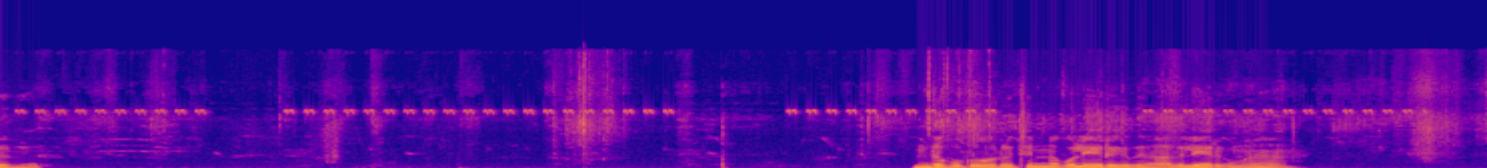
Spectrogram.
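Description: Hands scrape and dig at dry soil.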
